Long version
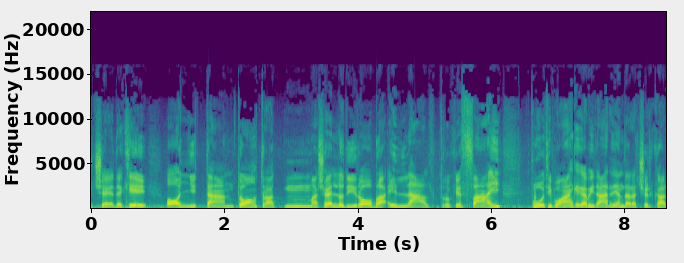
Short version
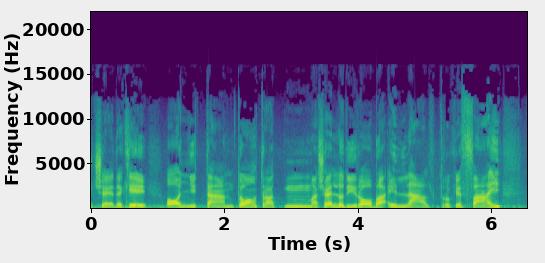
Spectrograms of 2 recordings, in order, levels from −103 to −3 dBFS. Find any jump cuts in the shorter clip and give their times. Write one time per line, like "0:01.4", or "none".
none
